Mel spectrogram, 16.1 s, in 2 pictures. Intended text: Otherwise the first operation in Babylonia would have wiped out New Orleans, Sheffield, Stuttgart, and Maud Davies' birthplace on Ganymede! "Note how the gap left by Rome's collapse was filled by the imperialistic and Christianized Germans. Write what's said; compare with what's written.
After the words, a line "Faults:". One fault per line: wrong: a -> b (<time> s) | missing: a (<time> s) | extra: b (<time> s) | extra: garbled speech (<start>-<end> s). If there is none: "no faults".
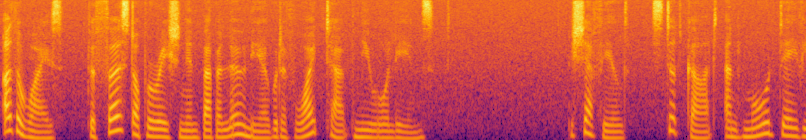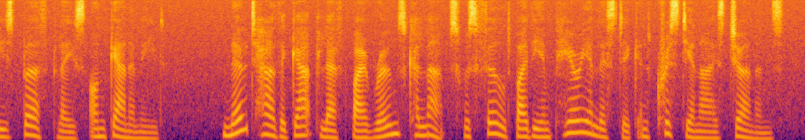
Otherwise the first operation in Babylonia would have wiped out New Orleans, Sheffield, Stuttgart, and Maud Davies' birthplace on Ganymede! "Note how the gap left by Rome's collapse was filled by the imperialistic and Christianized Germans.
Faults:
no faults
